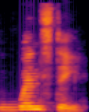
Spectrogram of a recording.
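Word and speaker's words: Wednesday: bien when the nose day mais qui se prononce wayne state donc comme si on avait enlevé le dé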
